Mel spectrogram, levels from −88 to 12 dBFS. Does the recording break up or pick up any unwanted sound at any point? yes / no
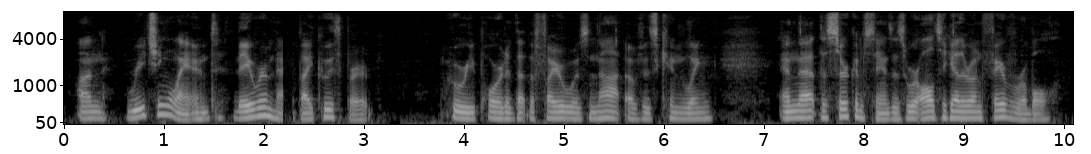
yes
